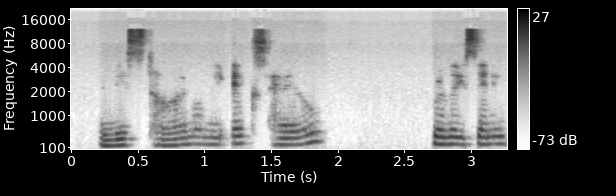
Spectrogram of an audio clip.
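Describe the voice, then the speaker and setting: A woman's somewhat breathy voice carries fairly even intonation in a dry, close sound with no echo. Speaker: yoga nidra instructor. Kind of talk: guided meditation. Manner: slow, calm.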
